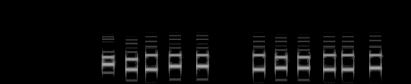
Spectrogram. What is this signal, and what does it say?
DTMF, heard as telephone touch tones, dialled by hand, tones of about 120 ms. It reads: 01399 355336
